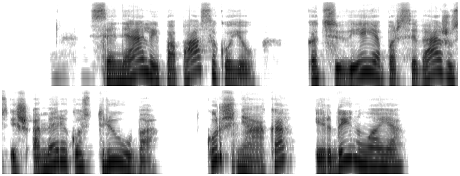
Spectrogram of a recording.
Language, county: Lithuanian, Klaipėda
